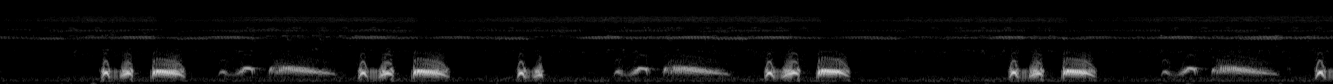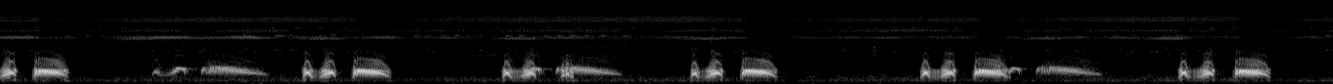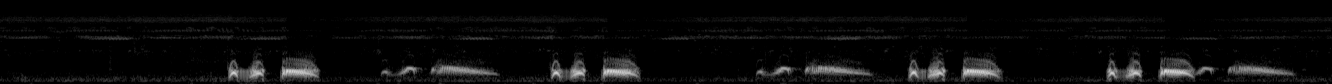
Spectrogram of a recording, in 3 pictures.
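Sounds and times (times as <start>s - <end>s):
high-pitched insect buzz: 0.0s - 39.9s
dove cooing: 1.0s - 4.6s, 5.2s - 5.5s, 6.1s - 8.6s, 10.1s - 11.0s, 11.6s - 14.1s, 14.8s - 17.3s, 18.3s - 19.6s, 20.2s - 21.2s, 22.5s - 24.4s, 25.1s - 26.1s, 28.9s - 29.9s, 30.5s - 33.1s, 34.2s - 36.8s, 37.7s - 39.7s.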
